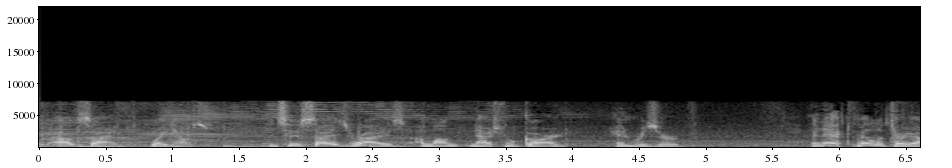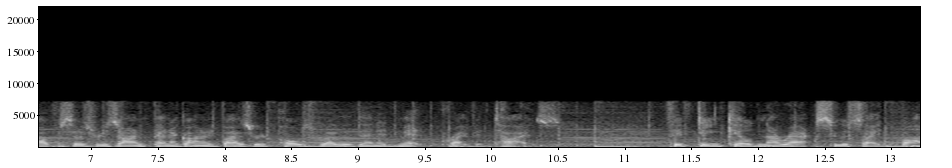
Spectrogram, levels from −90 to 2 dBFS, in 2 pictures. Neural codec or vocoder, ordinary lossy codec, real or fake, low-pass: none; MP3, 48 kbps; real; 7.2 kHz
